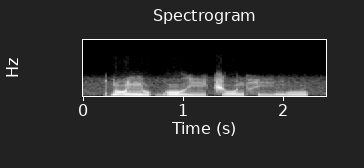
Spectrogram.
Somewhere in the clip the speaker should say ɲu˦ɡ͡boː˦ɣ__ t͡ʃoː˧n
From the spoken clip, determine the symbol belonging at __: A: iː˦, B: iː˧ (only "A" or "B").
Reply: B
